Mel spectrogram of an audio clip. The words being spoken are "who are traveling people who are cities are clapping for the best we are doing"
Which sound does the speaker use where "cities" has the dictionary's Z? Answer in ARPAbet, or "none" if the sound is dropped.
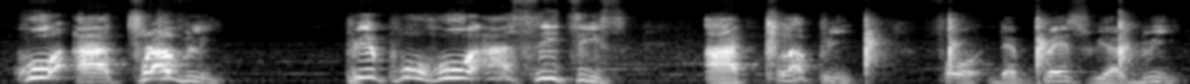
S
